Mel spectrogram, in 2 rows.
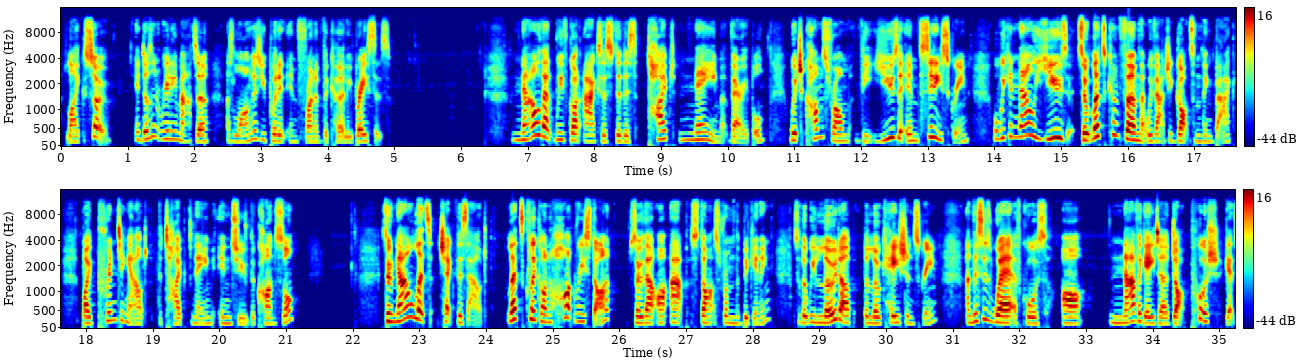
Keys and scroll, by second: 19.4 Return, 24.0 ctrl+r.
